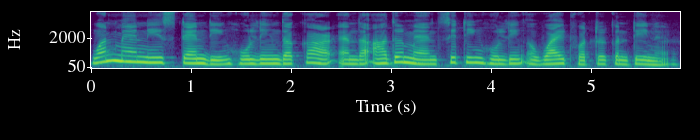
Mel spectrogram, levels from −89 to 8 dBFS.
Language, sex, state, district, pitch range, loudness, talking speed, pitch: English, female, Assam, Kamrup Metropolitan, 175-220 Hz, -14 LUFS, 170 wpm, 185 Hz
